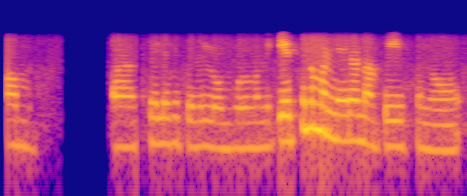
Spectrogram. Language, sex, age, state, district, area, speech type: Tamil, female, 45-60, Tamil Nadu, Pudukkottai, urban, conversation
